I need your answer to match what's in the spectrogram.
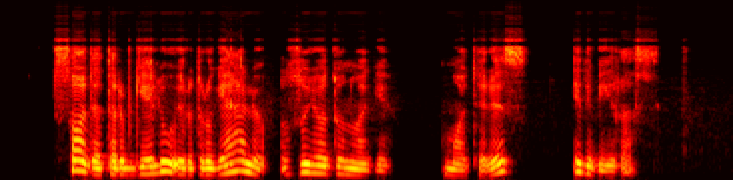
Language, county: Lithuanian, Utena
